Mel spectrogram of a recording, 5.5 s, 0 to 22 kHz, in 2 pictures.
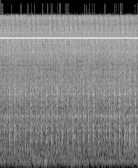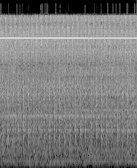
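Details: Engine idling quietly during oil pressure test on a 2012 Toyota Prius 2ZR-FXE: a steady light knock at a bit over two per second. Pressure reading reaches 60 and then drops slightly. Knock cause unconfirmed.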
